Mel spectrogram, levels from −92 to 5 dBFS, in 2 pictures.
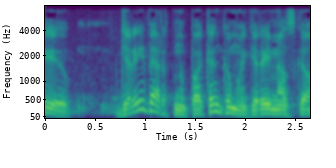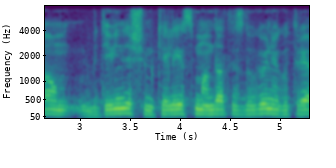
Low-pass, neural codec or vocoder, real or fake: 7.2 kHz; vocoder, 44.1 kHz, 80 mel bands, Vocos; fake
